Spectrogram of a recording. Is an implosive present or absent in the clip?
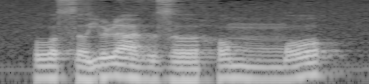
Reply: absent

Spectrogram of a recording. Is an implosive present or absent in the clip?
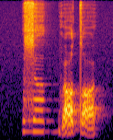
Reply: absent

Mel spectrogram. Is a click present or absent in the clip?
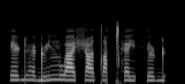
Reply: present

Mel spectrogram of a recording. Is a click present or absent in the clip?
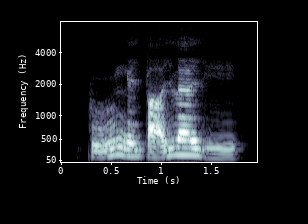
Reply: absent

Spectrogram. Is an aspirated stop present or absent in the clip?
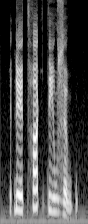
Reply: present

